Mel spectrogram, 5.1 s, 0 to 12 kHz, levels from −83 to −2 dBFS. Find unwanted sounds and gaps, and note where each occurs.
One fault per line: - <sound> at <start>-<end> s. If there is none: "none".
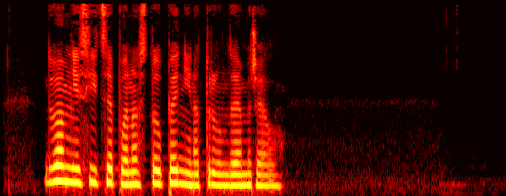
none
